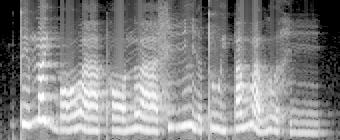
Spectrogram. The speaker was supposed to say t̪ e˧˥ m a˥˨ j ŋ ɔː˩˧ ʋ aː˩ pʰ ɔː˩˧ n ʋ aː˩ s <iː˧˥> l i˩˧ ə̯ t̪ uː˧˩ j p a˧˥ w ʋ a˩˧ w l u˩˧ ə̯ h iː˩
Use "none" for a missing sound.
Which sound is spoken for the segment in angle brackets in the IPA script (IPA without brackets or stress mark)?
iː˧˥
